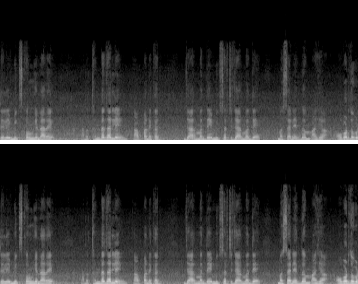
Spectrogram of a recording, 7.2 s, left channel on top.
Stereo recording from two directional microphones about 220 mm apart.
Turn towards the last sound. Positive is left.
turn(degrees=-20)  # may be behind; listen again after turning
